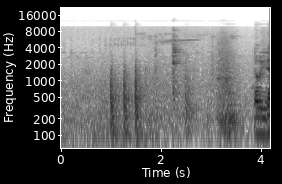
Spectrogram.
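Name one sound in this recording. A wooden door scrapes open.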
